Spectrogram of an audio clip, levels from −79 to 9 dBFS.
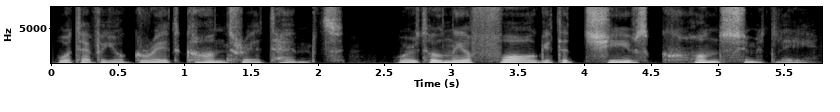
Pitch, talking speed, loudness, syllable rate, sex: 140 Hz, 115 wpm, -17 LUFS, 4.7 syllables/s, female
